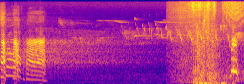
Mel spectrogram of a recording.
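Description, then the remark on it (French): A brief vocal flourish is followed by a quiet, shimmering pause, then a loud burst of crackling, thunderous noise erupts like a magical lightning strike and rumbles on to the end. “C'était un sacré éclair !”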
